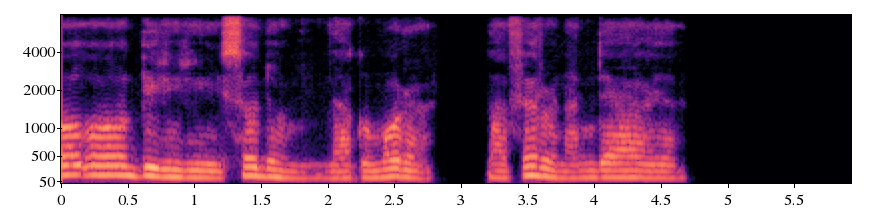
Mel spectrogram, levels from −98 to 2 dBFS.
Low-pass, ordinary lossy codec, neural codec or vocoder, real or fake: none; none; codec, 16 kHz, 4 kbps, FreqCodec, smaller model; fake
